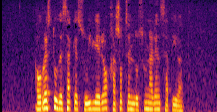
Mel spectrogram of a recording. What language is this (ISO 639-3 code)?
eus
